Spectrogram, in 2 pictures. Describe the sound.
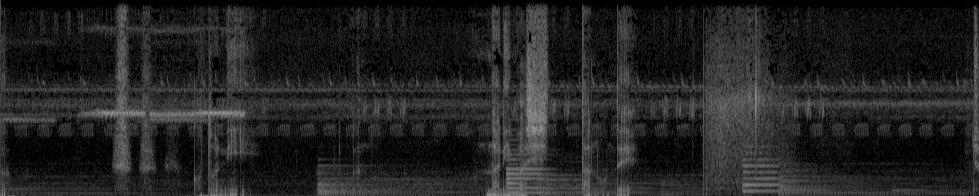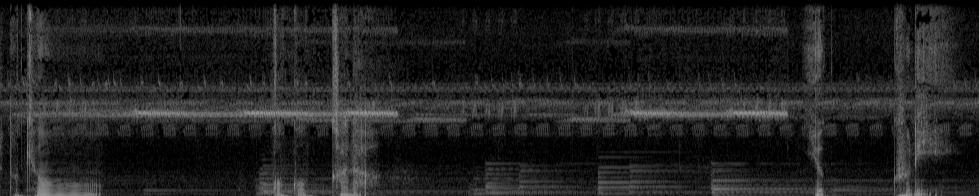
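Bell crickets chirp in a steady, high-pitched ringing trill that runs through the whole recording, sitting quietly in the background beneath intermittent voices talking.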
